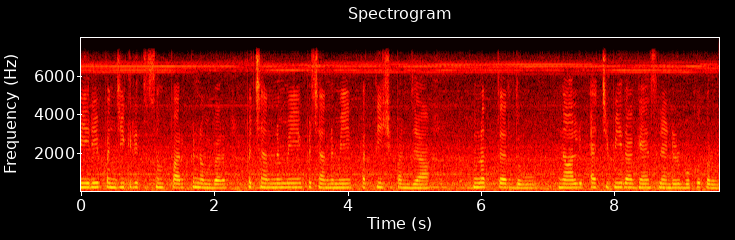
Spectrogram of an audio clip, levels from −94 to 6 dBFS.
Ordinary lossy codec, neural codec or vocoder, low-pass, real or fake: none; none; 7.2 kHz; real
